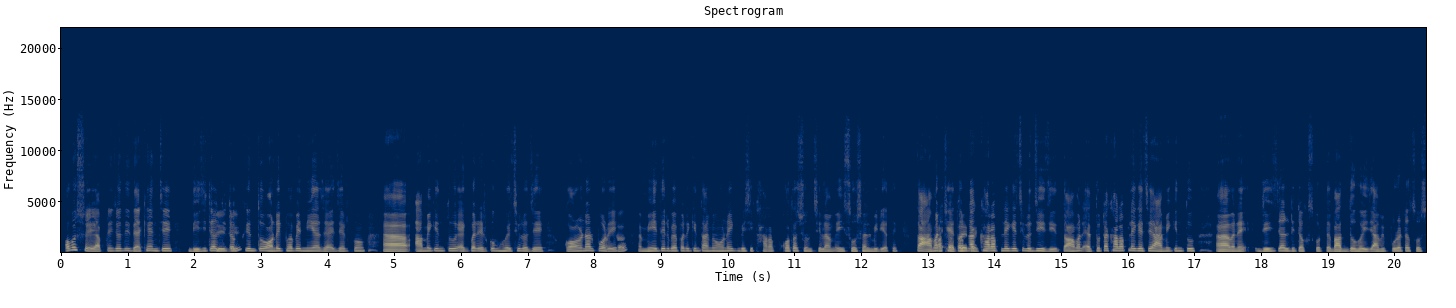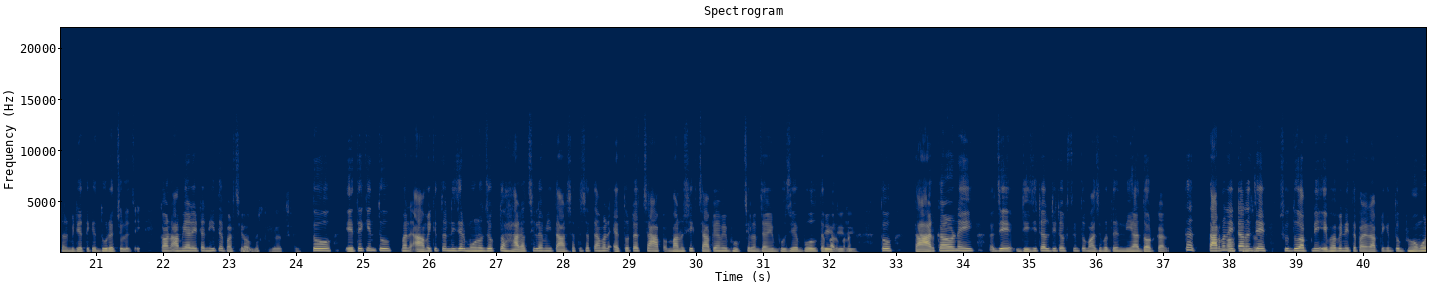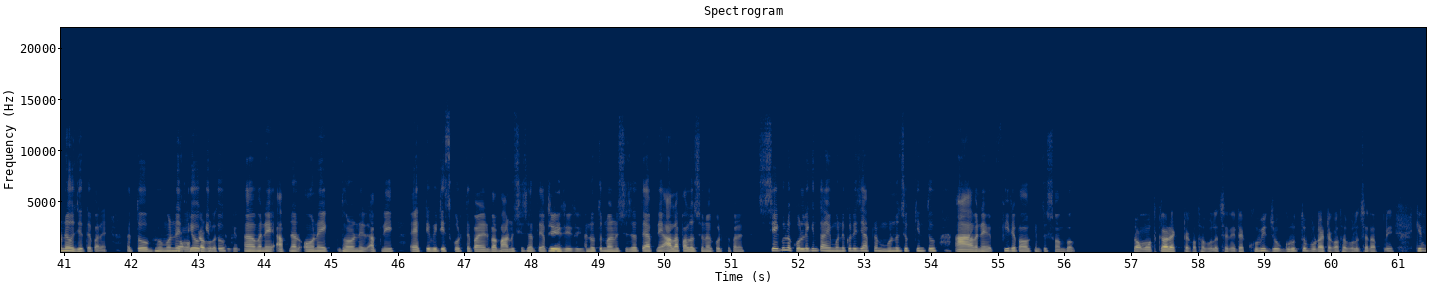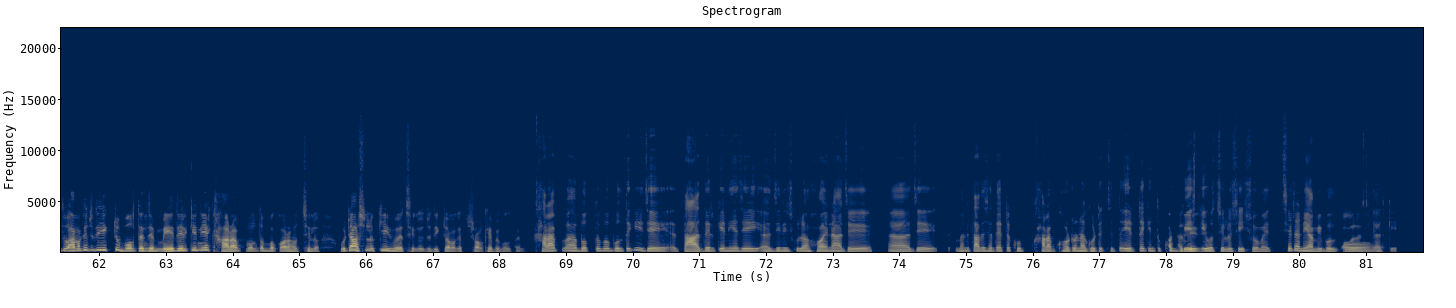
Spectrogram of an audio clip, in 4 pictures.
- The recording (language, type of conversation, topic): Bengali, podcast, সোশ্যাল মিডিয়া আপনার মনোযোগ কীভাবে কেড়ে নিচ্ছে?
- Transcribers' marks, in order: in English: "ডিজিটাল ডিটক্স"; in English: "ডিজিটাল ডিটক্স"; in English: "ডিজিটাল ডিটক্স"; in English: "activities"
